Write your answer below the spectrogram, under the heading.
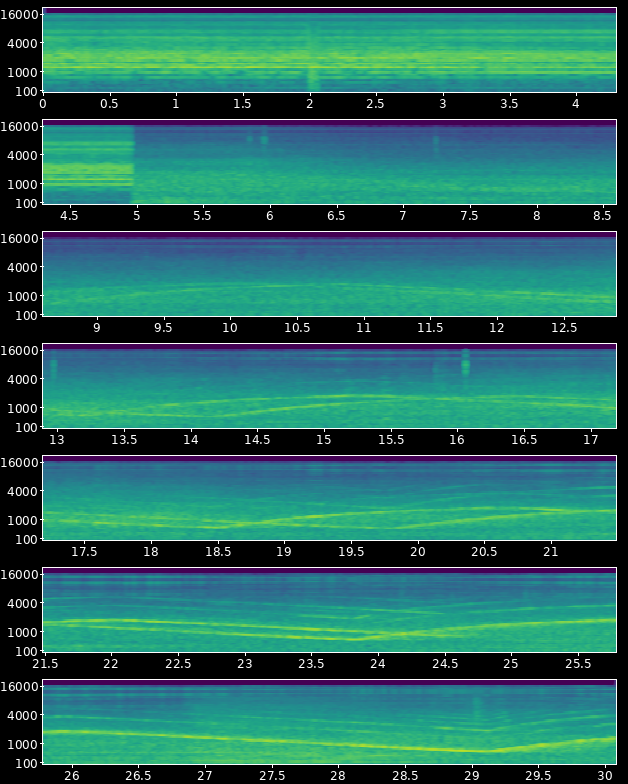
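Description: Building fire alarm sounding, a loud steady harsh tone that stops abruptly about five seconds in. Then the wailing sirens of fire trucks answering the alarm, two or more overlapping, rising and falling and growing louder as they approach.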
